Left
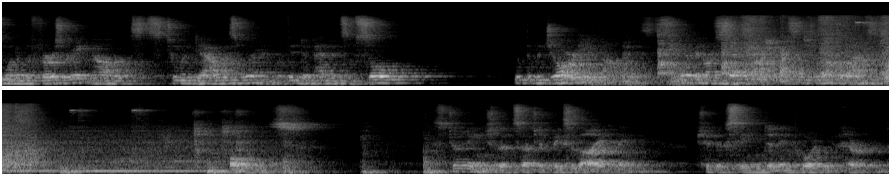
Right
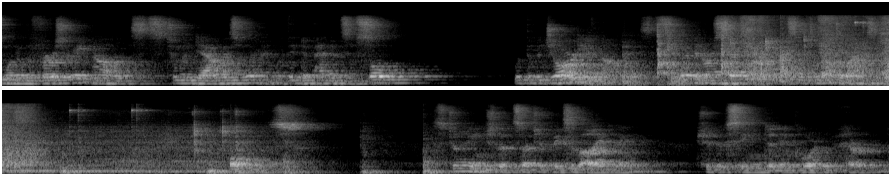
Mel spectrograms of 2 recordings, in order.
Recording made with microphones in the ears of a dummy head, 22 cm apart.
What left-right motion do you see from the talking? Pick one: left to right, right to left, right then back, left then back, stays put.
right then back.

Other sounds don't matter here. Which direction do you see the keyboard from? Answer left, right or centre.
right.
